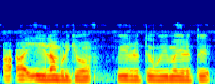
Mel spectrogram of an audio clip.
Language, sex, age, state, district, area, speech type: Tamil, male, 18-30, Tamil Nadu, Tiruppur, rural, spontaneous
